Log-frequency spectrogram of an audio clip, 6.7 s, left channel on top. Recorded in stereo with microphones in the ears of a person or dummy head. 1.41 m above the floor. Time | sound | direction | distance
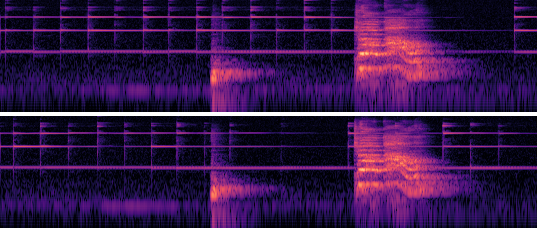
2.6 | a whoosh | 40° right (ahead or behind) | 3 m
4.4 | a shout | 90° right | 3.5 m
